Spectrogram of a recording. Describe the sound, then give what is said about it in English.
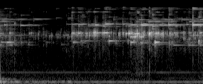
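A string of three small bells jingles with bright, high, overlapping tinkles that swell and shimmer continuously over a low steady hum, with no talking. “There's three different bell sounds, because there's three different bells in this string.”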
